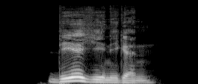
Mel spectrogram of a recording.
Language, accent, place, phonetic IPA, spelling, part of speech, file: German, Germany, Berlin, [ˈdeːɐ̯ˌjeːnɪɡn̩], derjenigen, determiner, De-derjenigen.ogg
- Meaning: 1. genitive plural of derjenige 2. dative feminine singular of derjenige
